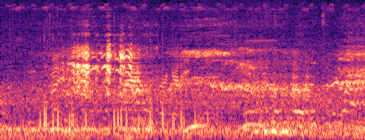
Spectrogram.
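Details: Tennessee Walking Horses being unloaded for the Free Rein Stables annual trail ride in Tom, Oklahoma; a loud, quavering whinny with rapid pulses over the first second and a half, with people talking and hooves clattering.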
